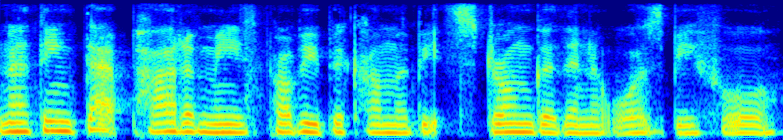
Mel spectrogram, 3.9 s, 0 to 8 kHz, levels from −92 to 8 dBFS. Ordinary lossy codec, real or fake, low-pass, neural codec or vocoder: AAC, 48 kbps; real; 7.2 kHz; none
